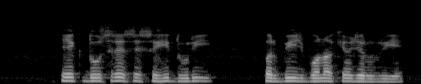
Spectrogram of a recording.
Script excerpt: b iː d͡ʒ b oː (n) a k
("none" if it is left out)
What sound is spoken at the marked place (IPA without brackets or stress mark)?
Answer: n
